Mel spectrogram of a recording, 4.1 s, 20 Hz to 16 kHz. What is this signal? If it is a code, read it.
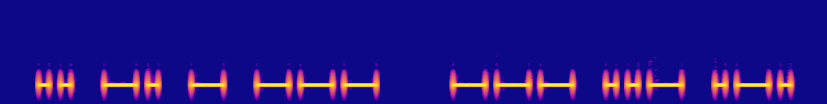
Morse code, heard as a keyed tone, about 22 wpm, 700 Hz. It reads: INTO OUR
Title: Sentences from Top 1000 Words - Review Part 6 - 22wpm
